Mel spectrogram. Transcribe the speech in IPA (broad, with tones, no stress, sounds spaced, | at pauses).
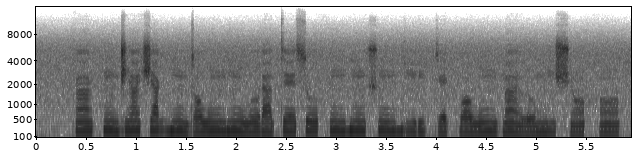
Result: k ã˧ k͡p ũ˧ d͡ʒ ã˦ ʃ a˦ ɡ͡b ũ˦˨ d ɔ˨˦ w ũ˦ d ũ˦˨ w o˧ ɾ a˧ t ɛ˦ s o˦ h ũ˦ ɡ͡b ũ˦ ʃ ũ˦ b i˧ ɾ i˨ k ɛ˨˦ ɡ͡b ɔ˧ w ũ˦ ɡ͡b ã˦˨ l o˨˦ m i˦˨ ʃ ɔ̃˨˦ h ɔ̃˦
